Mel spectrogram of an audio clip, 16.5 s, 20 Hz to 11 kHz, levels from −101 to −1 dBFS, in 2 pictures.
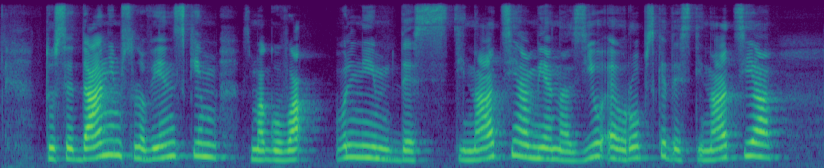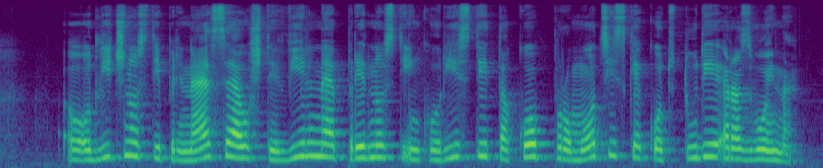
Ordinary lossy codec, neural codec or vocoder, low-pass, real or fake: none; none; 9.9 kHz; real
